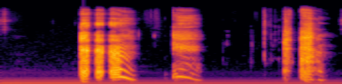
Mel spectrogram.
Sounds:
Throat clearing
